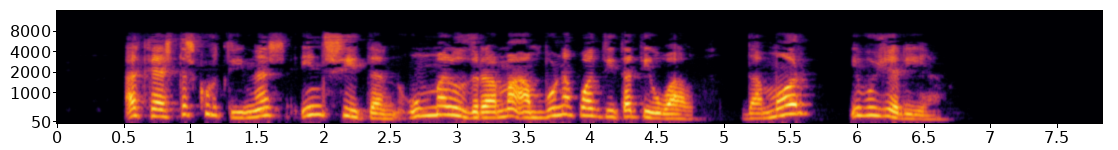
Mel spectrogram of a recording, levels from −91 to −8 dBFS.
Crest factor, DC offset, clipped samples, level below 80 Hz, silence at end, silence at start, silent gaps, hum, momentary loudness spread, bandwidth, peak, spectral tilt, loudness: 16 dB; under 0.1%; under 0.1%; -62 dBFS; 1.2 s; 0.5 s; none; none; 8 LU; 7.8 kHz; -2 dBFS; -5.5 dB/octave; -17 LUFS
